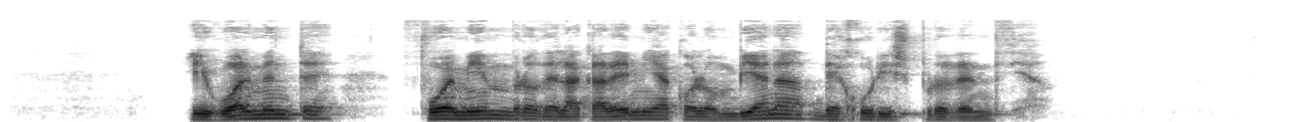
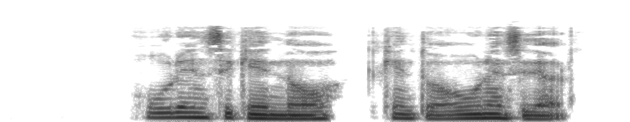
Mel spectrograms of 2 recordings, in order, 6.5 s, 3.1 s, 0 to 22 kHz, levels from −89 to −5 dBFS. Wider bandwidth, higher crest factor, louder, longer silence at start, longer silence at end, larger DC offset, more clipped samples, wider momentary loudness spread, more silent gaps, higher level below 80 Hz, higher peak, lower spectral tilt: first, 11.5 kHz vs 9.4 kHz; about the same, 18 dB vs 16 dB; first, -19 LUFS vs -24 LUFS; first, 0.95 s vs 0.75 s; first, 1.3 s vs 0.3 s; neither; neither; about the same, 10 LU vs 10 LU; second, none vs 1.74-1.83 s; first, -46 dBFS vs -62 dBFS; first, -2 dBFS vs -8 dBFS; about the same, -7 dB/octave vs -6 dB/octave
